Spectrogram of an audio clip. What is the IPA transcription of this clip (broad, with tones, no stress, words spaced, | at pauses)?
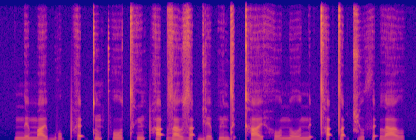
ne˨ma˨ɪ̯bo˨ pʰɛ˦ʔ tũ˦˨pʰo˦ tʰĩ˦˨pʰä˦ʔ za˦˨ʊ̯zä˦ʔɡe˦ pĩ˦˨dɪ˦ʔkʰa˦ɪ̯ ho˨no˦ʊ̯nɪ˦ʔ tʰä˦ʔtä˦ʔ t͡ɕu˨θɛ˦ʔ la˦˨ʊ̯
